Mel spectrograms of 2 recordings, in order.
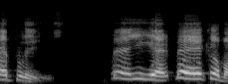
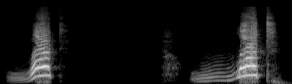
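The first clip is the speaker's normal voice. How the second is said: loud, disbelieving "What?"; outraged what; 8 dB louder than usual. Real, not acted. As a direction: shout it in shock.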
